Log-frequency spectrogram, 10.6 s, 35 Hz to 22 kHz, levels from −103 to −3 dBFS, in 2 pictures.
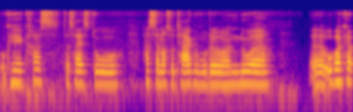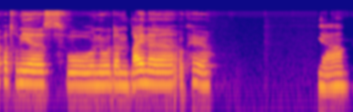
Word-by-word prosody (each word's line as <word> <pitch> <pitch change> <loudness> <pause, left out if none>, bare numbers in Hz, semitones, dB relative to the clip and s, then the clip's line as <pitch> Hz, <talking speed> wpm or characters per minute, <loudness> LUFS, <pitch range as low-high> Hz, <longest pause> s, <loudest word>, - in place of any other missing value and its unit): Okay, 195 0 -5
krass. 205 +2 -2
Das - - -6
heißt, 180 -1 -1
du 175 0 -3 0.3
hast 190 +1 0
dann 185 -2 -1
auch 175 - +1
so 180 0 -4
Tage, 180 0 +2
wo 175 - -4
du 175 -1 +1
nur, 175 0 +1 0.6
äh, 170 +1 -1
Oberkörper 205 +2 +3
trainierst, 185 -2 +1
wo 170 0 -3
nur 170 0 -2
dann 170 -1 -2
Beine? 180 0 +4
Okay. 175 -4 -6 1.6
Ja. 160 +1 -4
175 Hz, 125 wpm, -23 LUFS, 170-185 Hz, 1.6 s, Beine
